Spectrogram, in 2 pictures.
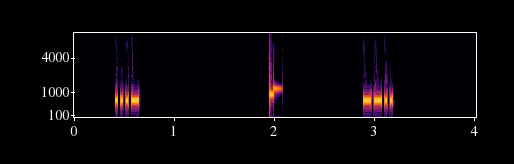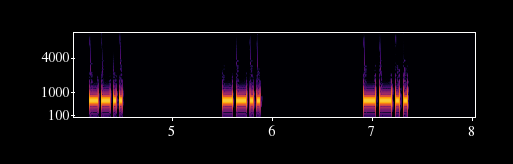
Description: Morse code, heard as a keyed tone, about 41 wpm, spaced as for 8 wpm, 700 Hz. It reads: V ZZZZ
